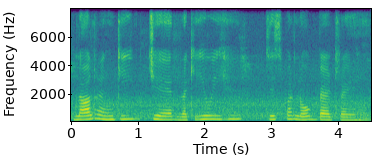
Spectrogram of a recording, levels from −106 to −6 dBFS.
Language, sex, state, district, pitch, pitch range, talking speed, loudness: Hindi, female, Rajasthan, Jaipur, 235 Hz, 215-245 Hz, 175 wpm, -20 LUFS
